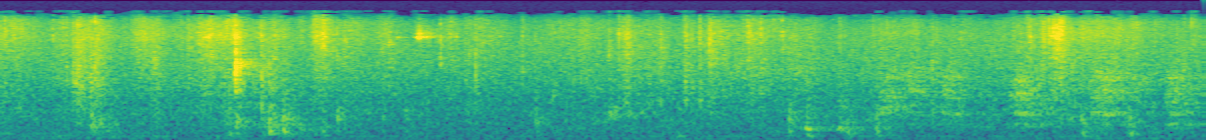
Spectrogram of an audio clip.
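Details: Three-week-old puppies from a Molly and Nova litter at play indoors, giving scattered short squeaks and faint yips amid shuffling and rustling, with no steady rhythm.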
